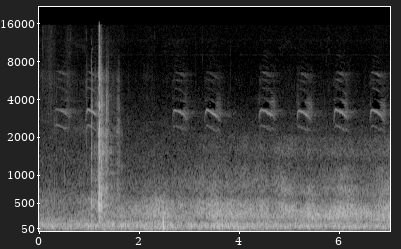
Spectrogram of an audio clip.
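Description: A bird chirping over and over, short hooked calls about two a second, over a low rumble of wind and handling on the microphone, with one sharp click a little over a second in.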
